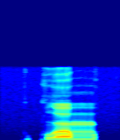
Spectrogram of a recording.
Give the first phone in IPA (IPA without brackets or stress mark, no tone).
kʷ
